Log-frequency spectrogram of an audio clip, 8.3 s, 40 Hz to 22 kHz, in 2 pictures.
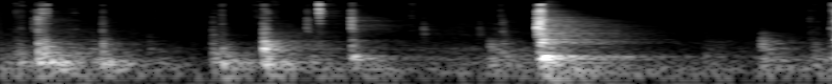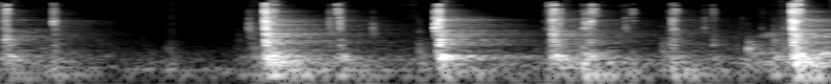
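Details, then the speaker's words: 1970 GMC C2500 column shifter after steering column repair and detent plate alignment: sharp clicks in uneven bursts through P-R-N-D-2-1, some lagging the lever. Transmission seemingly engaging late; linkage may need shortening. "can kind of hear the transmission clicking it weird times after it's seems like it's already in the position it should be in"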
